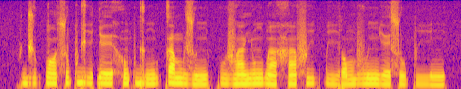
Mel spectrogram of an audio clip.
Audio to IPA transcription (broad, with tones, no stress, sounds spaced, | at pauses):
d͡ʒ u˧ k͡p ɔ̃˧ s u˦ p ɡ iː˧ ɗ eː˧ h ũ˧ p ɡ ɨ˨ ŋ u˦ k a˦ m ɨ˨ z u˨ ɲ ɨ˦ kʷ i˧ v ã˦ j ũ˦ ɡ͡b ã˨ h ã˦ f iː˦ k͡p iː˨ ɾ ɔ˦ m v u˦ ɲ eː˧ s u˧ p iː˧ n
